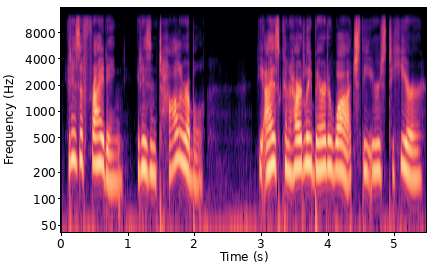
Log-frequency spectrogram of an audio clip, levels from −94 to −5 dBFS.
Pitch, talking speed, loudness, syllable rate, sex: 210 Hz, 185 wpm, -19 LUFS, 5.6 syllables/s, female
